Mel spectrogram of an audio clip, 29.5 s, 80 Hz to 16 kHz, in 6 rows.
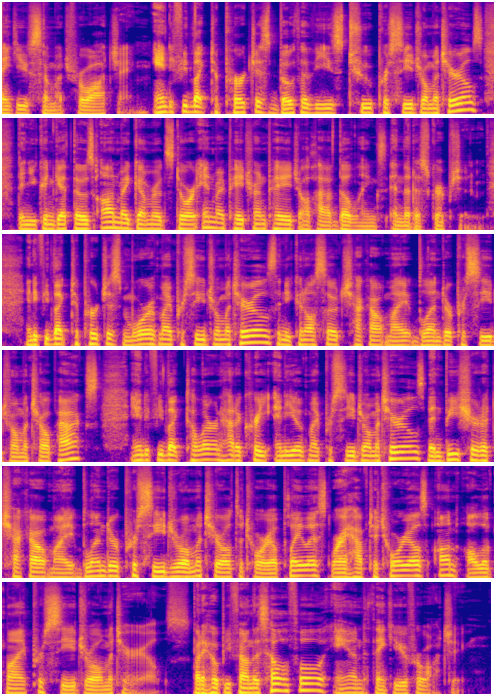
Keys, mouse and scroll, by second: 5.6 right click.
